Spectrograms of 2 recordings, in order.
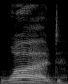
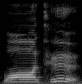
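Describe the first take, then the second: First: The final consonant ends with a tiny released sound. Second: The final consonant becomes a whole extra syllable. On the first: "tiny little escaping sound at the end" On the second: "pronounce it as a whole new syllable"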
